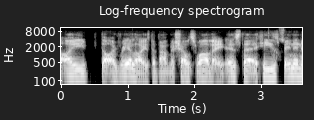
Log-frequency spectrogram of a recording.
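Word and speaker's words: Michele Soavi: names is by I think is is I pronounced Michael or Mikel slav Suave Michelle Suave Michelle Suave okay thank you for actually saying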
